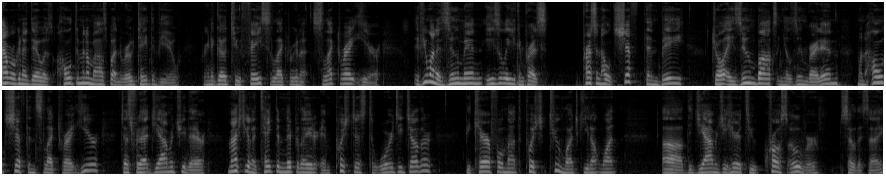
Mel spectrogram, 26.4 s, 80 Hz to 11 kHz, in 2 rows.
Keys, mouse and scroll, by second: 9.6 b.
